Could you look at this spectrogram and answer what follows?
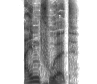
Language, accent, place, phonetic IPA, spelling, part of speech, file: German, Germany, Berlin, [ˈaɪ̯nˌfuːɐ̯t], einfuhrt, verb, De-einfuhrt.ogg
- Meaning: second-person plural dependent preterite of einfahren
